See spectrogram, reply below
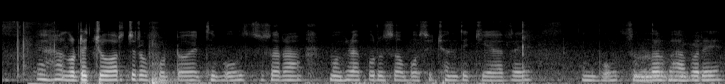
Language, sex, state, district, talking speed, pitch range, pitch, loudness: Odia, female, Odisha, Malkangiri, 140 wpm, 195-205 Hz, 200 Hz, -22 LUFS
